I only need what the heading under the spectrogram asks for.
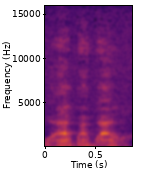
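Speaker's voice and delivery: dry, sarcastic tone. Retelling a segment gone wrong, turning to the camera: imitating a sarcastic remark. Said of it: "just sarcastically".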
